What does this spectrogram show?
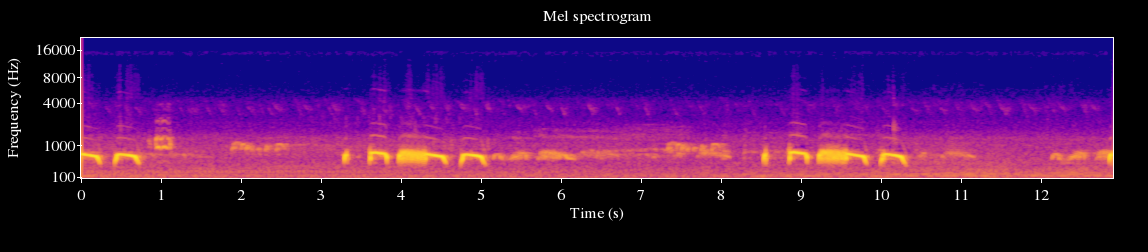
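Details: Spotted dove used as a decoy to draw in wild doves, repeating phrases of short coos with one long rough central note, interspersed with softer warbling murmurs, in a quiet setting.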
